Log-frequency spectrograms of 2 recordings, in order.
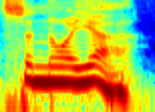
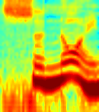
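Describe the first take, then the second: First: The name ends with an extra 'ah' vowel. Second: The name ends without a final vowel. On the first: The speaker calls it wrong. "not Sonoya" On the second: The speaker calls it right. "Sonoy, not Sonoya"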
